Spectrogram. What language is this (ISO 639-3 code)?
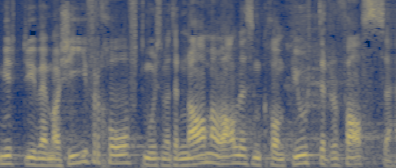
gsw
